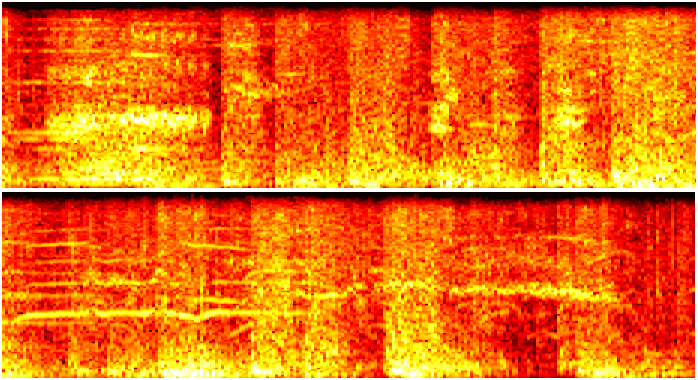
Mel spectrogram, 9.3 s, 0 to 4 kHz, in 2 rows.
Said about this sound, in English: I pull the wheel to the left, yank the handbrake, we do a 180, cross the median, drive right past it.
